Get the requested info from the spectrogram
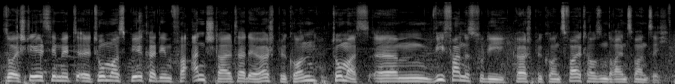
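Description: A man's voice: fairly high pitch, brisk. A man interviewing people casually on site as a podcast host. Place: busy audio drama convention. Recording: loud busy convention crowd behind voice.

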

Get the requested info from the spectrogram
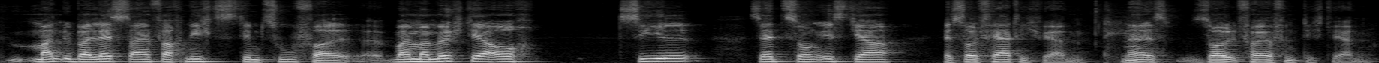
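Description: A man's voice: mid-range voice, unhurried, vocal fry, darkish tone. A man co-hosting a podcast, explaining things in a casual, conversational style. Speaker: podcast co-host.

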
